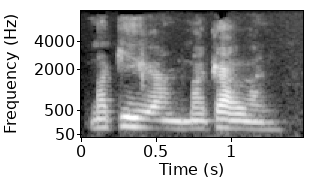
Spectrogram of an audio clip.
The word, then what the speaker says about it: McKagan: McKagan.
